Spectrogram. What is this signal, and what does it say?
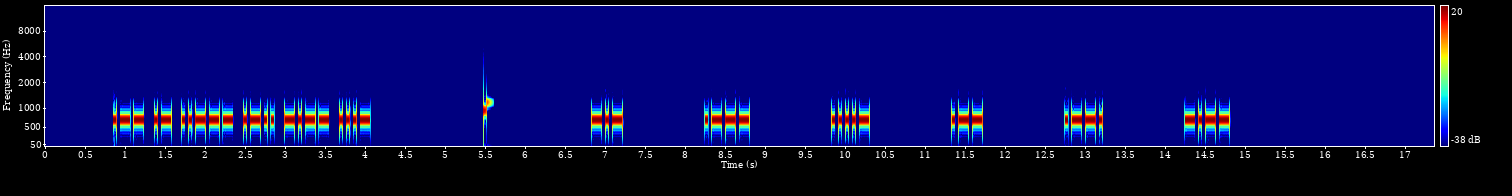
Morse code, heard as a keyed tone, about 28 wpm, spaced as for 12 wpm, 700 Hz. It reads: WA2LYV KJ4WPY
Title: USA Call Signs - 8x Character Spacing - 28wpm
